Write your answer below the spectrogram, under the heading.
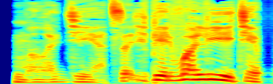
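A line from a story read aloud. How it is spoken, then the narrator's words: Whisper under breath. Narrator (Russian): прошептал я себе под нос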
